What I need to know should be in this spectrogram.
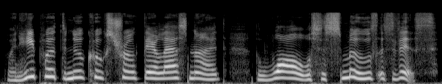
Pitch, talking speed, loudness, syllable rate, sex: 270 Hz, 230 wpm, -16 LUFS, 4.6 syllables/s, female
